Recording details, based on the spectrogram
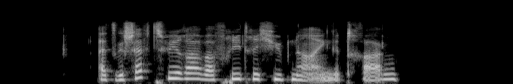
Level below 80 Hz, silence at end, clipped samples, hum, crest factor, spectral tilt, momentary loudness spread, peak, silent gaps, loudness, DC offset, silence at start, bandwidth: -44 dBFS; 1.15 s; under 0.1%; none; 18 dB; -4.5 dB/octave; 7 LU; -4 dBFS; none; -19 LUFS; under 0.1%; 1 s; 7.8 kHz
